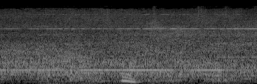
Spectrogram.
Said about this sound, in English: I wonder if I can remove the vacuuming sounds. That would be like revolutionary. I'll try that in this section only, because I want you to get the vacuum cleaner fill for the most part.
